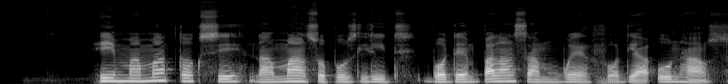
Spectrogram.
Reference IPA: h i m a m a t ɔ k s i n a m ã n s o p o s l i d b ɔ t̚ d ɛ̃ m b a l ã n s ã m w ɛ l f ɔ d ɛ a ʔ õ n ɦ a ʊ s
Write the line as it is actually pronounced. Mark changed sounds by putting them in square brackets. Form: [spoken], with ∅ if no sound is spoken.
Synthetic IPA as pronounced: h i m a m a t ɔ k s [e] n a m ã n s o p o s l i d b ɔ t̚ d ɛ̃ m b a l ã n s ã m w ɛ l f ɔ d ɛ a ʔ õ n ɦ a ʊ s

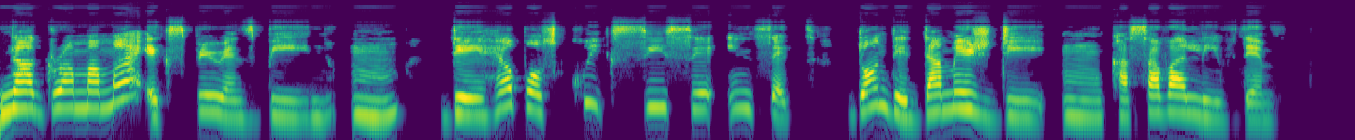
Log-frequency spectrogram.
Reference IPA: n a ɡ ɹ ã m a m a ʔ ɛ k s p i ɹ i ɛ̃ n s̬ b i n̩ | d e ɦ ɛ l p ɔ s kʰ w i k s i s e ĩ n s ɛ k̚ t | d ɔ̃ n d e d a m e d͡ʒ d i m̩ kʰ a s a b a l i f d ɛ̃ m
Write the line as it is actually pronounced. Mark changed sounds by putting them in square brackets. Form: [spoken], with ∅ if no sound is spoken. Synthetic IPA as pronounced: n a ɡ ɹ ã m a m a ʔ ɛ k s p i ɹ i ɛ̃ n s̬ b i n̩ | d e ɦ ɛ l p ɔ s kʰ w i k s i s e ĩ n s ɛ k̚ t | d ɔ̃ n d e d a m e d͡ʒ d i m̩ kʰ a s a [v] a l i [v] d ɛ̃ m

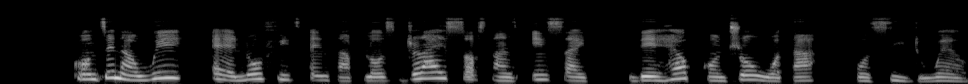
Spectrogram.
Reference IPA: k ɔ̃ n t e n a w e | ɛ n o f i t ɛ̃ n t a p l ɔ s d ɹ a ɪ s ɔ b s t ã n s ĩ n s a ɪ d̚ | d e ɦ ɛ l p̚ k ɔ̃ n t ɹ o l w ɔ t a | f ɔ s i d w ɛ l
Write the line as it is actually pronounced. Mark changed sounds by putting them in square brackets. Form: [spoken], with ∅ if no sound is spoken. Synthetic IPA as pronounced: k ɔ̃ n t e n a w e | ɛ n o f i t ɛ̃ n t a p l ɔ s d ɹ a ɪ s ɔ b s t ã n s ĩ n s a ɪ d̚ | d e ɦ ɛ l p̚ k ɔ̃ n t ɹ o l w ɔ t a | f ɔ s i d w ɛ l

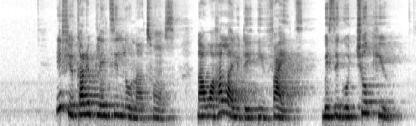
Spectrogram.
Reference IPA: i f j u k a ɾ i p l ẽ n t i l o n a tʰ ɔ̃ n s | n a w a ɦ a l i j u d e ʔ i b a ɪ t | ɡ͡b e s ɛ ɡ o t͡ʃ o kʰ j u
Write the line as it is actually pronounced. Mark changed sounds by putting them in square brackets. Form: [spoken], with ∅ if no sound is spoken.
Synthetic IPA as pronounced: i f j u k a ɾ i p l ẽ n t i l o n a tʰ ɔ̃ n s | n a w a ɦ a l [a] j u d e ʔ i [v] a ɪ t | ɡ͡b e s [e] ɡ o t͡ʃ o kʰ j u

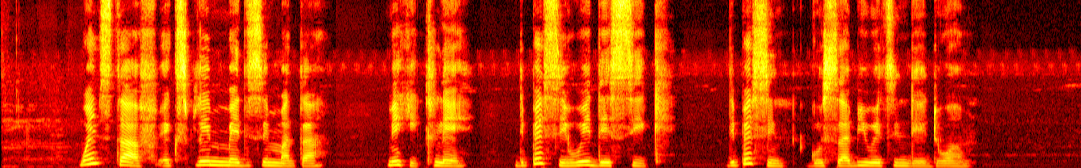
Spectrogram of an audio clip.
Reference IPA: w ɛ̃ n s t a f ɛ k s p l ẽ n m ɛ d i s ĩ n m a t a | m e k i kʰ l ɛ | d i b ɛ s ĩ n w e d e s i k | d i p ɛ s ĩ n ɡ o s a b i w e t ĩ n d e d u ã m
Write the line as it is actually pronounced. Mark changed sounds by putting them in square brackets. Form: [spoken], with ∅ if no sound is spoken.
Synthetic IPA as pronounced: w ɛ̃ n s t a f ɛ k s p l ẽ n m ɛ d i s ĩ n m a t a | m e k i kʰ l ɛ | d i [p] ɛ s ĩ n w e d e s i k | d i p ɛ s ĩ n ɡ o s a b i w e t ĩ n d e d u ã m

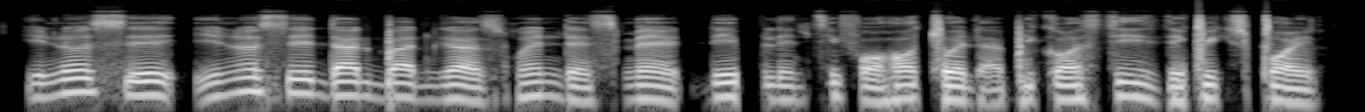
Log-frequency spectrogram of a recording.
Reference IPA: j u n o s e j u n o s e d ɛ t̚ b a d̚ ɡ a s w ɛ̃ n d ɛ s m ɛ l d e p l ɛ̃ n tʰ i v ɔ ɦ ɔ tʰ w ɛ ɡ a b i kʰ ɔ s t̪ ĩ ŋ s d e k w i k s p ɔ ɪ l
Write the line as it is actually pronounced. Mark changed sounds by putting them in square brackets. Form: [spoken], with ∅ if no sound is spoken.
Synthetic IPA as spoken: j u n o s e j u n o s e d [a] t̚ b a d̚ ɡ a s w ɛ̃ n d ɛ s m ɛ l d e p l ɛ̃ n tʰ i [f] ɔ ɦ ɔ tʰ w ɛ [d] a b i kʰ ɔ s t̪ ĩ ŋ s d e k w i k s p ɔ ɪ l

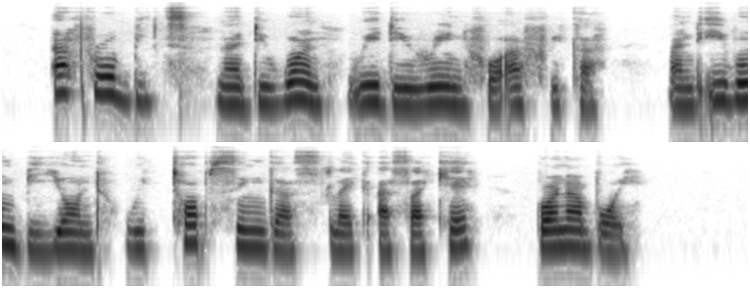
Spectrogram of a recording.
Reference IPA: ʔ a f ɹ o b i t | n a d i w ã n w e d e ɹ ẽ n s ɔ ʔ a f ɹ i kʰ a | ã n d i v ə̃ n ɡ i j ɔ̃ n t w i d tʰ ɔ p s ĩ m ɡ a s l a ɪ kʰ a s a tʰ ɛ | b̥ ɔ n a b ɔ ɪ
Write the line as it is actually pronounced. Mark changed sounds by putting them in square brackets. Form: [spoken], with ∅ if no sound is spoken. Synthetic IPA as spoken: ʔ a f ɹ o b i t | n a d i w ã n w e d e ɹ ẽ n [f] ɔ ʔ a f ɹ i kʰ a | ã n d i v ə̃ n [b] i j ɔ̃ n [d] w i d tʰ ɔ p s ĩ [ŋ] ɡ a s l a ɪ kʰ a s a [kʰ] ɛ | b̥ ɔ n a b ɔ ɪ

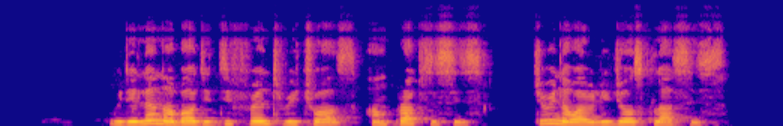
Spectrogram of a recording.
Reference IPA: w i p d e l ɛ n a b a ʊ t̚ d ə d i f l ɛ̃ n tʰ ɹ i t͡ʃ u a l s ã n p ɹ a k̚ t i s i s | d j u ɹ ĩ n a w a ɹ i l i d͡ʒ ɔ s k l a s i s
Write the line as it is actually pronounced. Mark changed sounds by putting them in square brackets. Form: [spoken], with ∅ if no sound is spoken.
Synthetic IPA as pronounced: w i [∅] d e l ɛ n a b a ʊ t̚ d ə d i f [ɹ] ɛ̃ n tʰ ɹ i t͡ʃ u a l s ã n p ɹ a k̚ t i s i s | d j u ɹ ĩ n a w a ɹ i l i d͡ʒ ɔ s k l a s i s

